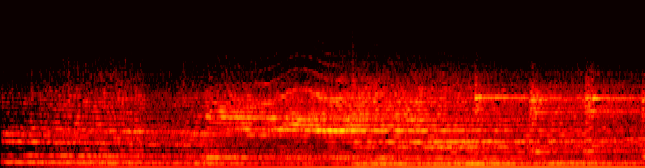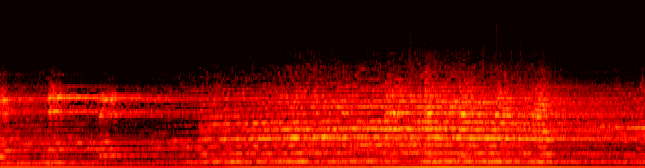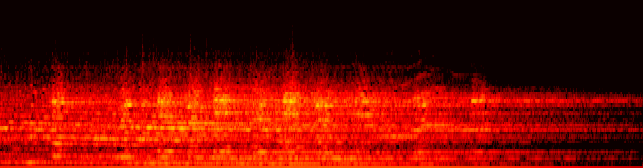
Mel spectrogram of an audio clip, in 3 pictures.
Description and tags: HV-Darkplane
It's like a bomber plane flying in big circles.
Made with Nlog PolySynth and B-step sequencer, recorded with Audio HiJack, edited with WavePad, all on a Mac Pro.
